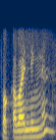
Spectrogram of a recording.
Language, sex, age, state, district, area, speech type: Assamese, male, 60+, Assam, Majuli, urban, conversation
